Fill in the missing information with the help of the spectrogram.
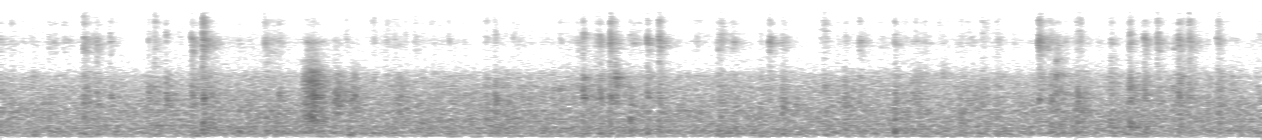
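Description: Faint keyboard typing: irregular clicks over a steady room hiss, with one louder tap a little over two seconds in.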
